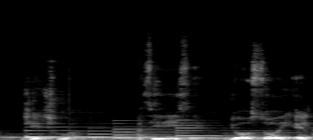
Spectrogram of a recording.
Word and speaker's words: Yeshua: jaguar hoy ese cuerpo se pronuncia actualmente en el hebreo actual yeshua así dice yo soy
